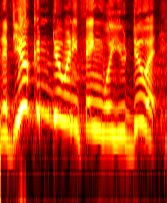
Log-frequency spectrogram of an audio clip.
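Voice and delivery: high, fast, pleading father; a father begging Jesus, high and fast; desperate father. Retold or imitated. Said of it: "the father asked Jesus, he said".

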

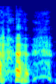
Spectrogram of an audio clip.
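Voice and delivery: brief chuckle at own joke; amused little laugh; short laugh. Real, not acted. Laughs at own joke about brother.

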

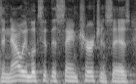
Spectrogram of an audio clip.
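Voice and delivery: ordinary talk, nothing marked

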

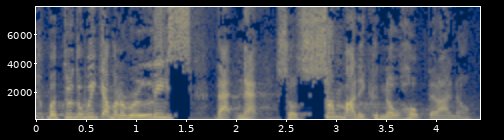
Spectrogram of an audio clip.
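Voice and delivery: rally the church to release the net; full-force preaching. Acted. Pastor rousing his congregation, full-force preaching.

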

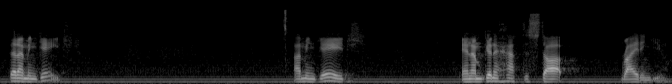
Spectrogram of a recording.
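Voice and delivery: low, quiet, halting bad news; reluctant confession. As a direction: break it gently, with heavy pauses. Woman breaking painful news by letter.

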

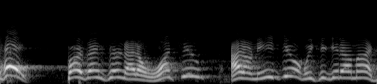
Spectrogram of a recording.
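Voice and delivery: loud, high, hammed-up fury; mock furious shouting; angry retort. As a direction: blast him out of your life. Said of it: "I turned and said".

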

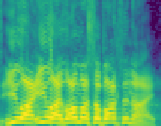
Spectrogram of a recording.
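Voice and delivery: very loud, high cry of anguish; Jesus cries out to the Father, screaming in agony. Acted. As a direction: cry out forsaken to the heavens. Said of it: "he screams".

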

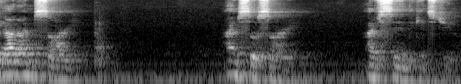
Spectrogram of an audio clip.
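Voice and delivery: low, soft apology with long pauses; contrite prayer. Acted. Preacher acting out a prayer to God, low contrite apology. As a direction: confess quietly and humbly, pitch dropped. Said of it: "I go to God and say".

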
